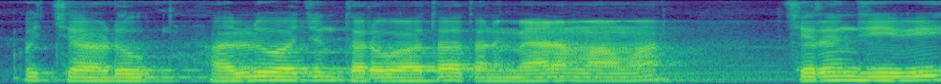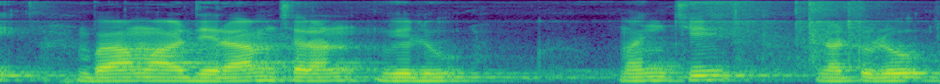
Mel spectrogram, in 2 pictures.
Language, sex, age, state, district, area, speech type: Telugu, male, 30-45, Andhra Pradesh, Chittoor, urban, spontaneous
